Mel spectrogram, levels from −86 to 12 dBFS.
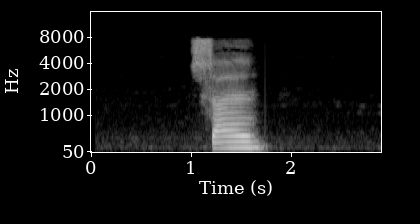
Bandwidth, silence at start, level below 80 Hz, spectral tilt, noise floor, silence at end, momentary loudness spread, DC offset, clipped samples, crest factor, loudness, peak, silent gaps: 8.2 kHz; 1 s; -60 dBFS; -5 dB/octave; -63 dBFS; 1.15 s; 13 LU; under 0.1%; under 0.1%; 18 dB; -16 LUFS; -2 dBFS; none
